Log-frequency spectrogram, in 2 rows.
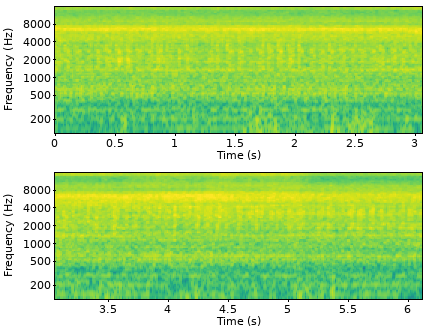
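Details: Mitsubishi Lancer 9 1.6 at warm idle: no knocks at a cold start, only slight shaking, but once hot a light, fairly quick metallic tapping rides over the engine hum; the knock appears hot, cause unclear.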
